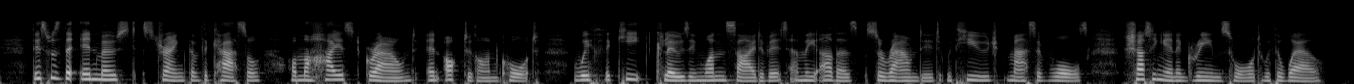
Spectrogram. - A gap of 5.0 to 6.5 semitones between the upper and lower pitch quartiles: No, average, 2.9 semitones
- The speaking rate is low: No, average, 170 wpm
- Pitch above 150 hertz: Yes, medium, 185 Hz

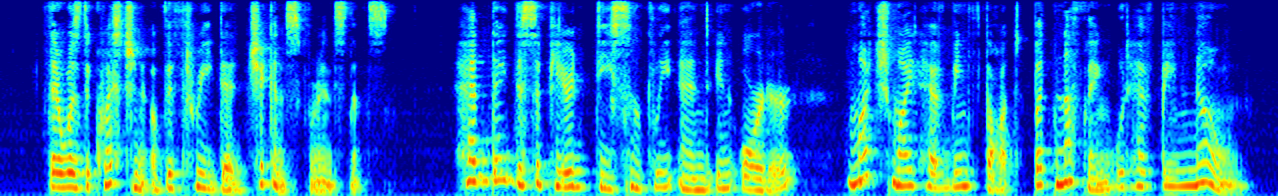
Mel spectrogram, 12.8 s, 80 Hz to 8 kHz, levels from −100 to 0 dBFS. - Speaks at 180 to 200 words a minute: No, slow, 135 wpm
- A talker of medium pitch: No, high, 225 Hz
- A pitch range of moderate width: Yes, average, 3.4 semitones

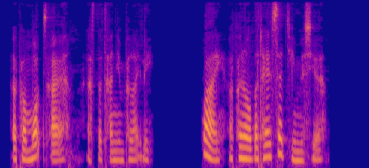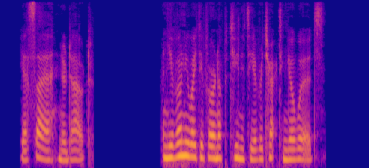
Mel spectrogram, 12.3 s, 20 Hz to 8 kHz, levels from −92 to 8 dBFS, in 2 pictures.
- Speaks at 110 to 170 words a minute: Yes, average, 155 wpm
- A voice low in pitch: No, medium, 185 Hz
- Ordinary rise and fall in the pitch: Yes, average, 3.6 semitones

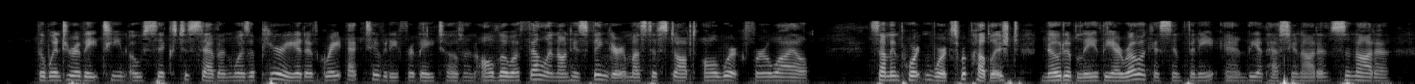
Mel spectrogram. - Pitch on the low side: No, medium, 175 Hz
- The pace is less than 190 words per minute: Yes, average, 170 wpm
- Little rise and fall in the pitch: Yes, narrow, 2.2 semitones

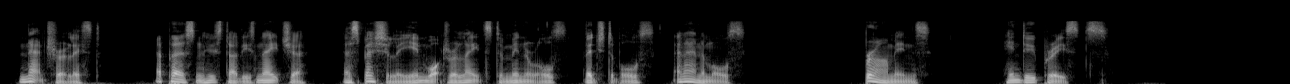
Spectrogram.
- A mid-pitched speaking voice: No, very low, 80 Hz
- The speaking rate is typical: No, slow, 85 wpm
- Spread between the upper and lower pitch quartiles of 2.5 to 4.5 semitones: No, wide, 5.5 semitones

